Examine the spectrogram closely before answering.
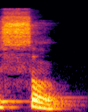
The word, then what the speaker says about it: son: Si je mets une consonne avec le son on, je vais lire la syllabe fond.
